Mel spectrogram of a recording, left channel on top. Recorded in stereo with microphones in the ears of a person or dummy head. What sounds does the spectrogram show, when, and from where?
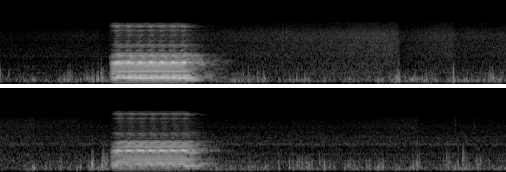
1.1 s typing on a keyboard: 75° left (ahead or behind), 1.7 m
